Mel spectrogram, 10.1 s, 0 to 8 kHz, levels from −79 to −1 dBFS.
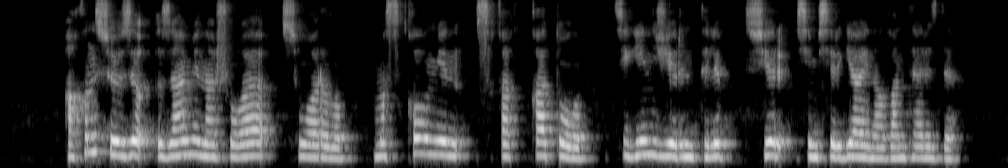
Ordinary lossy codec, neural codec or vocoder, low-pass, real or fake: none; none; none; real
